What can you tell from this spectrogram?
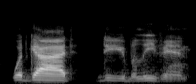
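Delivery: usual speaking voice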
